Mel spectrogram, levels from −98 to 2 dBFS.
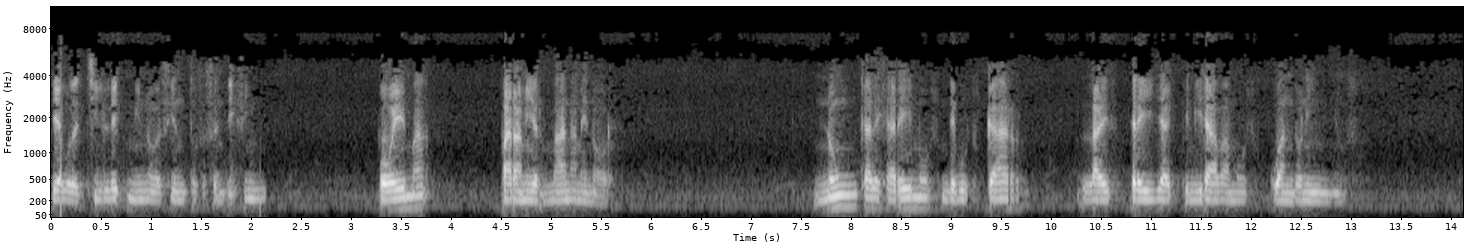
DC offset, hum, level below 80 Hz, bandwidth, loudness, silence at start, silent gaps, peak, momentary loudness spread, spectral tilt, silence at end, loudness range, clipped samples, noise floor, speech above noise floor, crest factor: under 0.1%; none; -66 dBFS; 7.8 kHz; -21 LUFS; 0 s; none; -2 dBFS; 15 LU; -7 dB/octave; 1.2 s; 4 LU; under 0.1%; -57 dBFS; 37 dB; 22 dB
